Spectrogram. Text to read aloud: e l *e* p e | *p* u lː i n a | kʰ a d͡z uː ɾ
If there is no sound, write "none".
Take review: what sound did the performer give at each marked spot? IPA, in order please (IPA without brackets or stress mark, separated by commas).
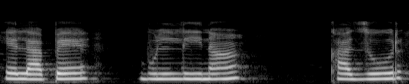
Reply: a, b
